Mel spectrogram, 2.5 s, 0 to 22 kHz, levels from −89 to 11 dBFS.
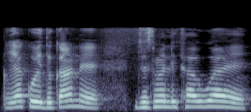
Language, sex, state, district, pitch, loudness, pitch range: Hindi, male, Jharkhand, Deoghar, 195 Hz, -14 LUFS, 180-200 Hz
